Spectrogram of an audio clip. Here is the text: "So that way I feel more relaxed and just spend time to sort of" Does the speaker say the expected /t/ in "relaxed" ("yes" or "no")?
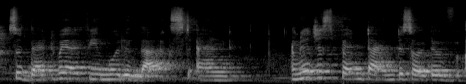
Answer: yes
